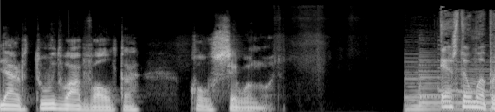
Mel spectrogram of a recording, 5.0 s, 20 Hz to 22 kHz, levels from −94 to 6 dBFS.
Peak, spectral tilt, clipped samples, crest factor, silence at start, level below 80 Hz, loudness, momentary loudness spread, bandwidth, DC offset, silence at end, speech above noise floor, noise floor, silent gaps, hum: -2 dBFS; -5.5 dB/octave; under 0.1%; 16 dB; 0 s; -30 dBFS; -17 LUFS; 13 LU; 16 kHz; under 0.1%; 0 s; 65 dB; -80 dBFS; none; none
